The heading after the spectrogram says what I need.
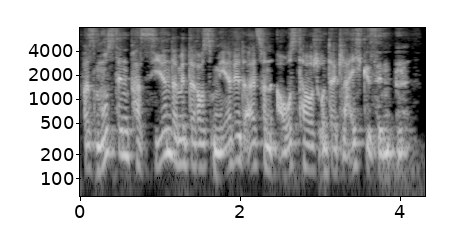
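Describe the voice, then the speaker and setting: A man hosting a radio interview, asking his questions in a measured, formal manner. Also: medium pitch, very animated, sharp tone, breathy edge.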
